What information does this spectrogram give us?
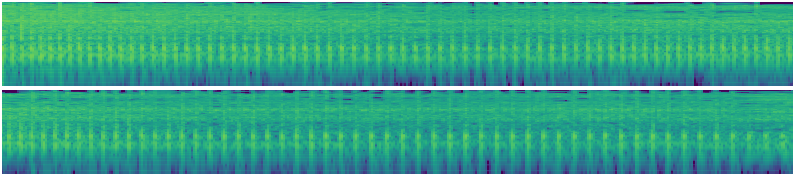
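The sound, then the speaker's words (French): A small compressed-air engine, a homemade invention, runs steadily. Its rapid, even pulsing chug fills the whole recording with a loud, hissy mechanical rattle, and no one speaks. “C'est effectivement le moteur qu'on entend. Là, il fonctionne avec de l'air comprimé.”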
